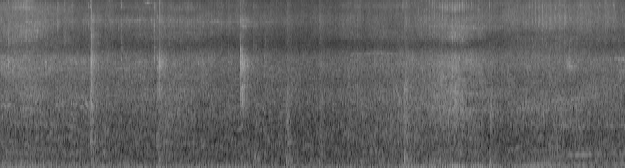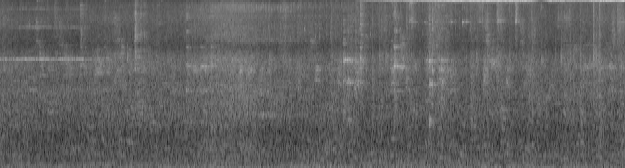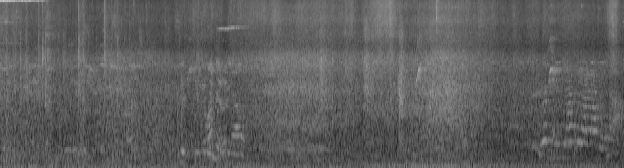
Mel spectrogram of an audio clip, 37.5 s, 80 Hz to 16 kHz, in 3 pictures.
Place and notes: {"title": "和平街, Yingge Dist., New Taipei City - Walking in a small alley", "date": "2017-08-25 07:37:00", "description": "Walking in a small alley, Traditional market, vendors peddling, traffic sound", "latitude": "24.95", "longitude": "121.35", "altitude": "56", "timezone": "Asia/Taipei"}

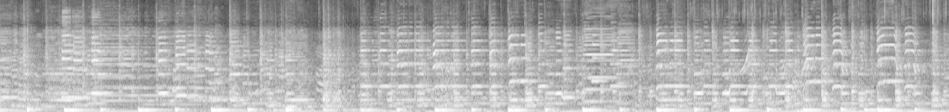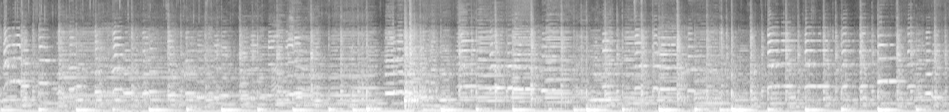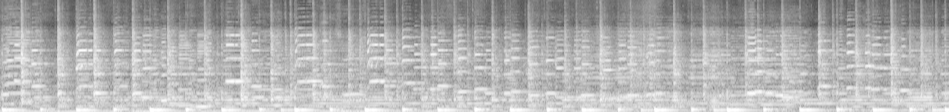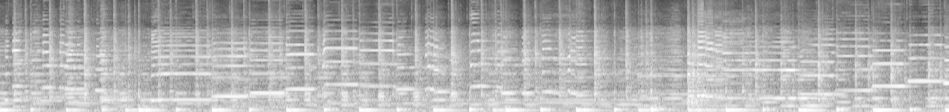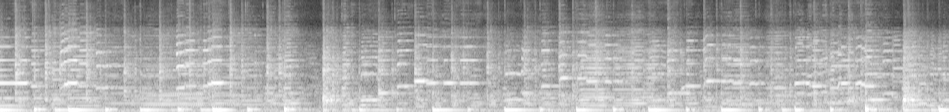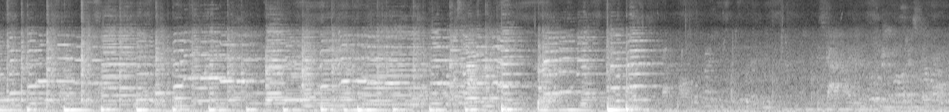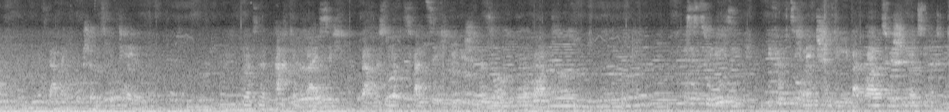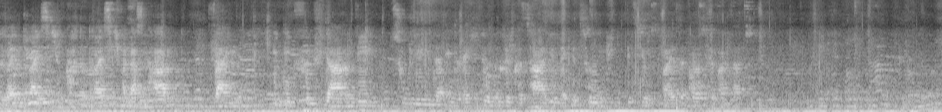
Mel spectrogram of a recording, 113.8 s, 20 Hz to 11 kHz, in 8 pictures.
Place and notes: {"title": "Der Leerstand spricht. Bad Orb, Refugees - Leerstandwalkback", "date": "2016-11-14 13:05:00", "description": "'Der Leerstand spricht': From the street musicians a walk back down Hauptstrasse. The moderator is interviewing a youth, who proposes to use the empty houses for refugrees. Binaural recording", "latitude": "50.22", "longitude": "9.35", "altitude": "180", "timezone": "GMT+1"}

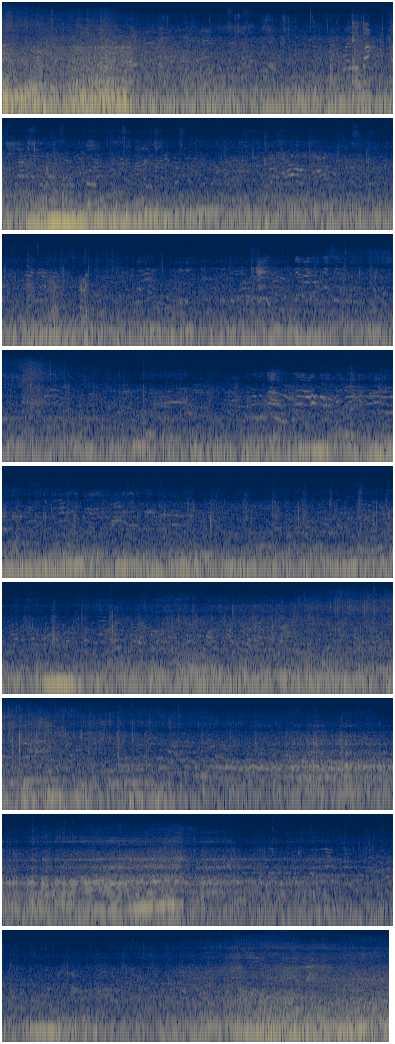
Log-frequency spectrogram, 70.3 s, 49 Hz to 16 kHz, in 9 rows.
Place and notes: {"title": "Chigorodó, Chigorodó, Antioquia, Colombia - Del hotel al colegio", "date": "2014-12-04 11:43:00", "description": "A soundwalk from Eureka Hotel up to Laura Montoya school\nThe entire collection can be fin on this link", "latitude": "7.67", "longitude": "-76.68", "altitude": "34", "timezone": "America/Bogota"}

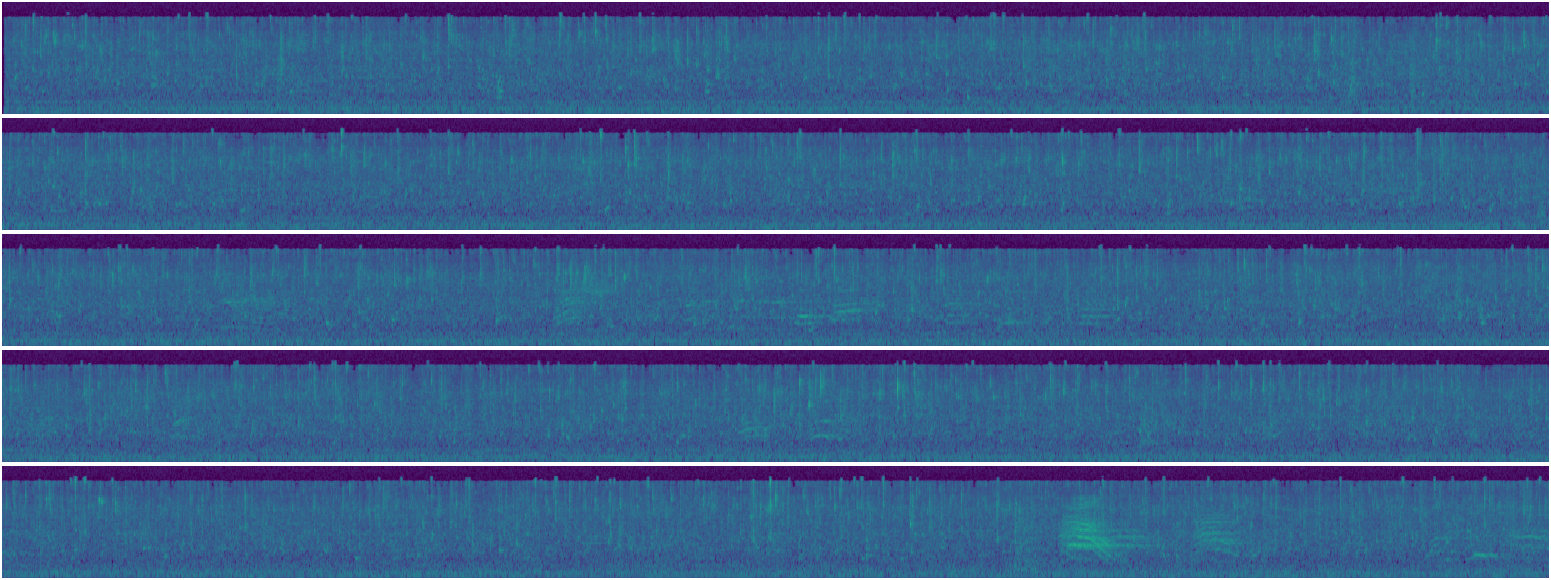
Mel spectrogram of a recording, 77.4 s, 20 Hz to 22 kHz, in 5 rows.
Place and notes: {"title": "Berkeley - campus, Strawberry creek", "date": "2010-04-03 02:36:00", "description": "Strawberry creek running through the campus of the university of California", "latitude": "37.87", "longitude": "-122.26", "altitude": "90", "timezone": "US/Pacific"}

